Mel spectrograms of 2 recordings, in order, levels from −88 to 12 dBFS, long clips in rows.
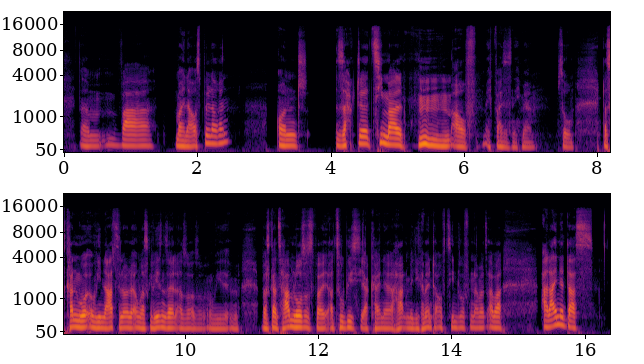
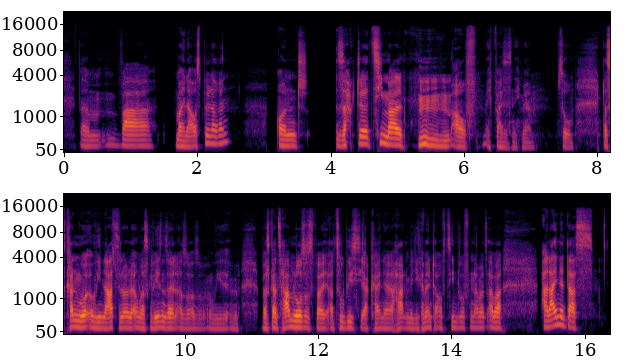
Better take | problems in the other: first | thin; somewhat; fading below 900 Hz

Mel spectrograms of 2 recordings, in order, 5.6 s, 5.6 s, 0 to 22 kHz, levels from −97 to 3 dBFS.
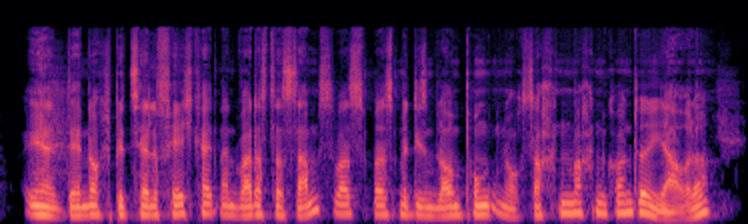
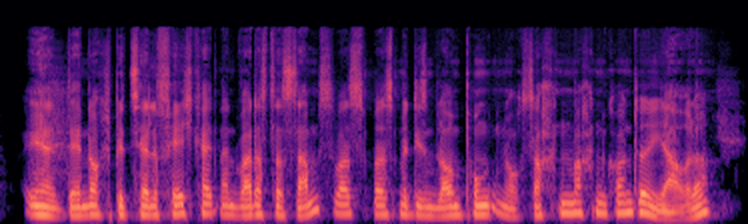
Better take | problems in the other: neither | none

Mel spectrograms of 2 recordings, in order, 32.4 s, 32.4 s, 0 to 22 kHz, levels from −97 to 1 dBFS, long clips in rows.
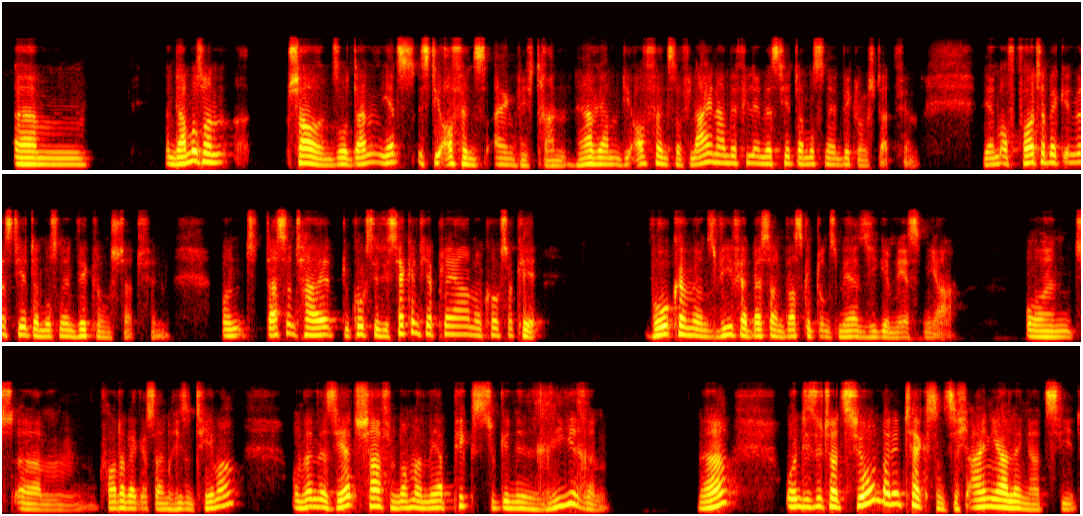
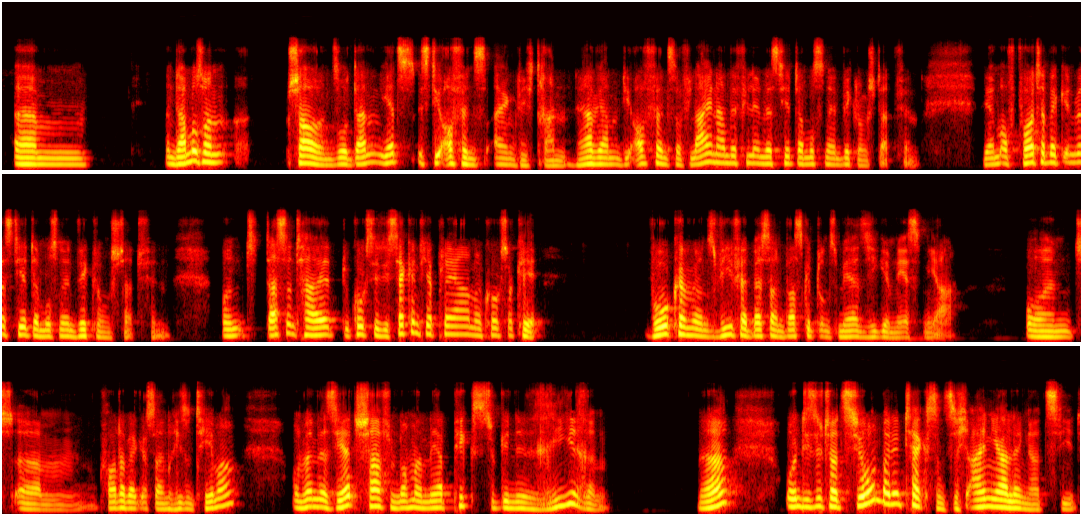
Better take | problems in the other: second | garbled, watery; badly; nothing above 7.5 kHz; slightly in the second

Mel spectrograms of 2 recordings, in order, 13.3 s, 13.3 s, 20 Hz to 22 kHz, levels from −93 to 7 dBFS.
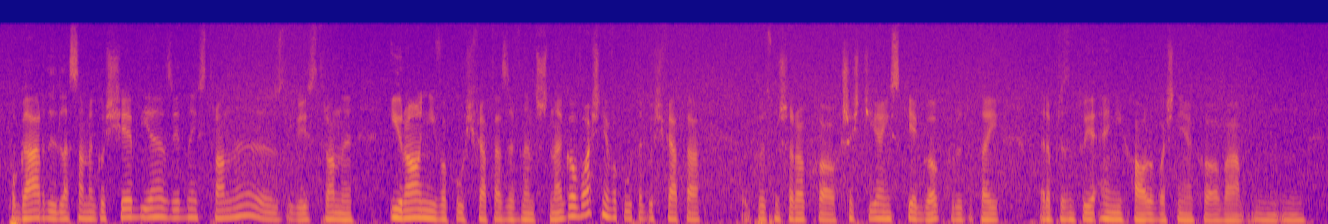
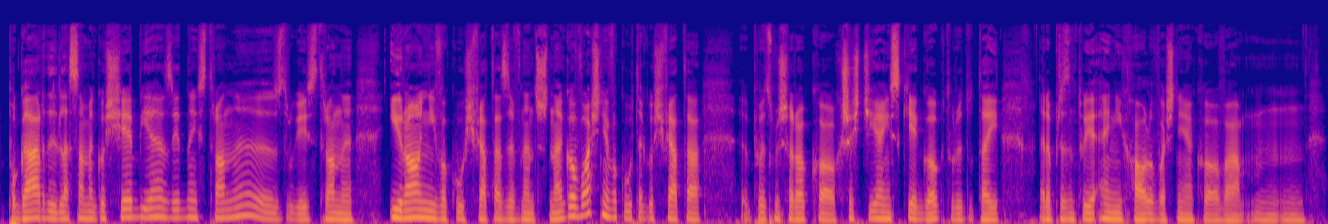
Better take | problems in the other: second | hiss; noticeable; throughout; 10 dB below the speech

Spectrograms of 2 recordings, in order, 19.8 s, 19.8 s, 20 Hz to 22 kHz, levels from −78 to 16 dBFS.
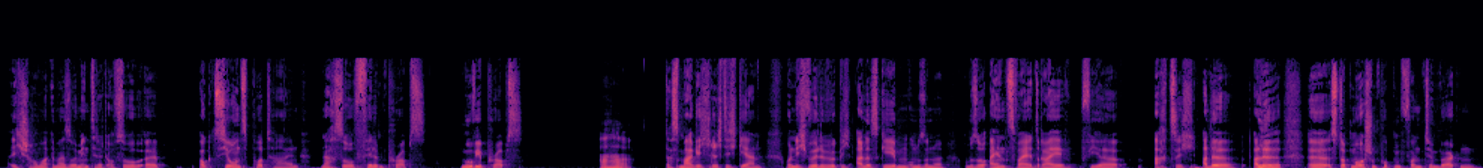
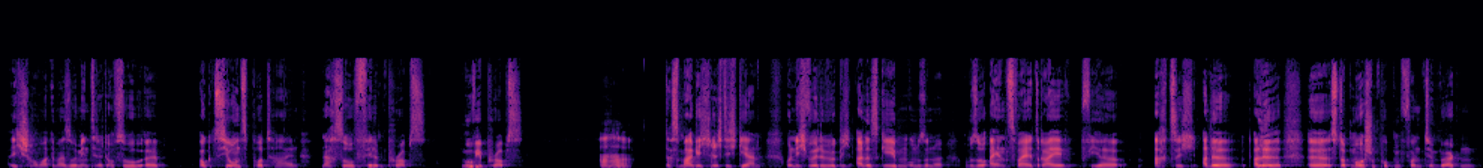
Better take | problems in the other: first | thin; very; fading below 300 Hz

